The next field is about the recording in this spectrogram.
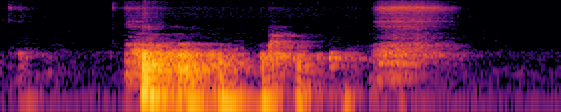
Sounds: Laughter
